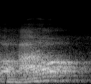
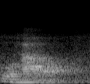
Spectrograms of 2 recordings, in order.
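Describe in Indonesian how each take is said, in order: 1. Huruf vokal pertamanya adalah 'a' terbuka. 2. Huruf vokal pertamanya adalah 'u' bulat. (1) "dengan fathah huruf to-nya" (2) "pakai to-nya pakai domah"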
